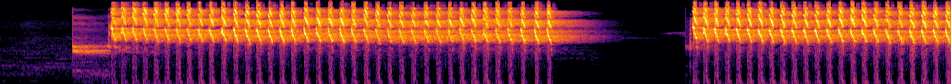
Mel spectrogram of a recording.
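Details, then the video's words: Common iora with a clear song kept as a tutor recording for training oriental magpie-robins: a long, dry, rapid trill of sharp repeated notes, roughly ten per second, lasting over three seconds, a one-second pause, then the trill resumes. "suara cililin jernih"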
